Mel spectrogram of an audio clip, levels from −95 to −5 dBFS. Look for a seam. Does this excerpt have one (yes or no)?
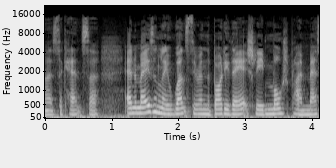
no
